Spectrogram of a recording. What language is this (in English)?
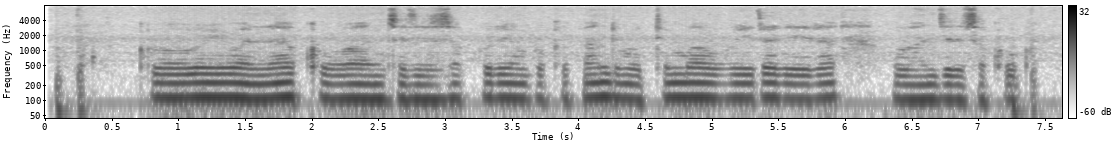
Kinyarwanda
